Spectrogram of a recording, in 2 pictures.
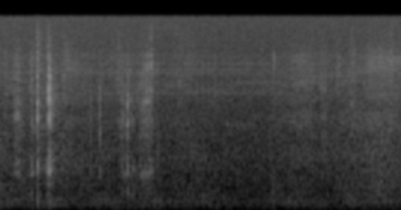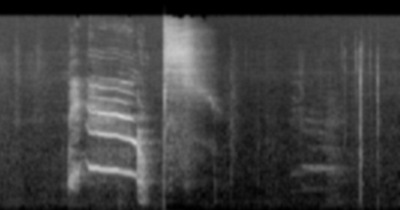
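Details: Domestic cat wearing its favourite hat gives one drawn-out, harmonic meow lasting about a second, followed by a short broadband hissing burst; soft clicks and faint handling noise before and after in a quiet room.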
